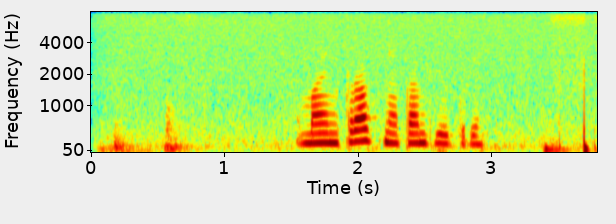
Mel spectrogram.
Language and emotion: Russian, neutral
